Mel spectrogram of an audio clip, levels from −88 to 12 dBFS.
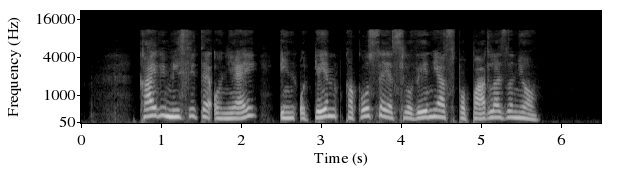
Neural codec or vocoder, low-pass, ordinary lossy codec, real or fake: codec, 24 kHz, 3 kbps, HILCodec; 10.8 kHz; AAC, 32 kbps; fake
